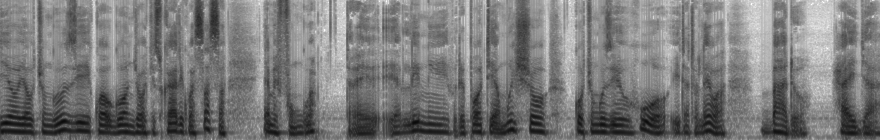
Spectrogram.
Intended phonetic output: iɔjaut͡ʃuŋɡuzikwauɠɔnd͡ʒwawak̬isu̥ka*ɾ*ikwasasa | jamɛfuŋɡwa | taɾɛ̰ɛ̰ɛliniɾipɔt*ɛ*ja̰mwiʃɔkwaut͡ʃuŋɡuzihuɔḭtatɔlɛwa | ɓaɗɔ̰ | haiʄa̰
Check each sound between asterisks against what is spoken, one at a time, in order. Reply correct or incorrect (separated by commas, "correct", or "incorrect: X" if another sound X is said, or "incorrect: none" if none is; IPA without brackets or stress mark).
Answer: correct, incorrect: i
